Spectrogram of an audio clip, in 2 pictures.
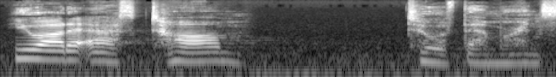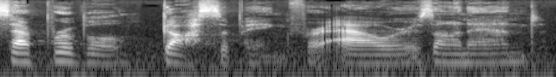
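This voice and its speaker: A woman's voice: on the low side, steady tone, normal speed, gravelly, a bit bright, long reverb tail, a little hiss or hum. A woman playing a wary, indignant club worker in a video game, curt and evasive. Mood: reluctant, wary.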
